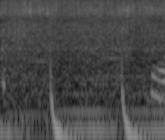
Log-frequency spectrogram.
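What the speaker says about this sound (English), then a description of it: "And I'm going to fry it in high flame." Pomfret fish fries on a tawa over high flame with a constant, close hiss of sizzling oil, and two quick low swooshes cut through it.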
